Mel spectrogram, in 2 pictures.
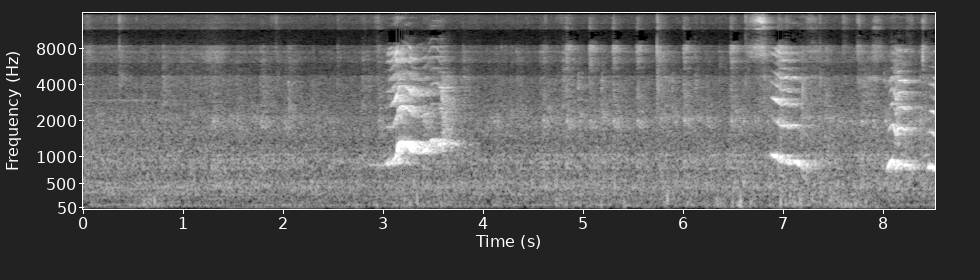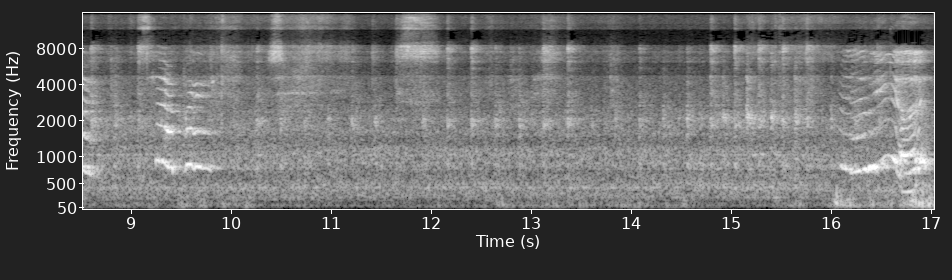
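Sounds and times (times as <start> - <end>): toddler squealing: 2.9 - 3.9, 6.8 - 7.4, 8.0 - 9.9, 16.1 - 17.0.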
